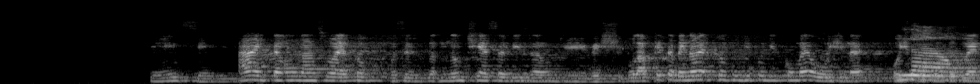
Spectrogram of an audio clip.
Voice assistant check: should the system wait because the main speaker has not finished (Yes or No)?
Yes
